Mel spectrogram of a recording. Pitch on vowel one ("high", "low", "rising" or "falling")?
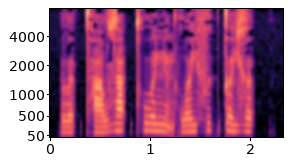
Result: low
